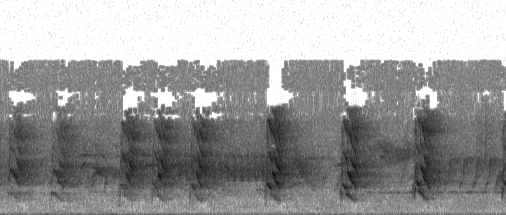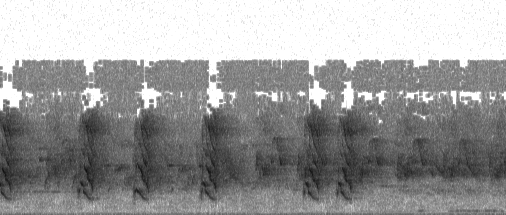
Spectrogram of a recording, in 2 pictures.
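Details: Black kite at its nest as the female arrives with a small prey item and feeds the chicks for several minutes; sharp, high, downward-sweeping calls repeat roughly every second, with a faint low rumble underneath.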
